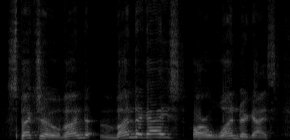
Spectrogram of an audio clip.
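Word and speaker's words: Vondergeist: you pronounce the v vondegeist or wondergeist spectrovund van der geist wonder geist it's all depending on how you want to pronounce that v guys it's all i prefer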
